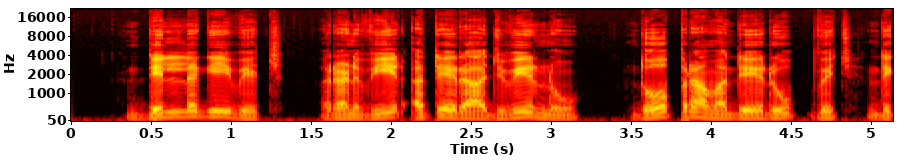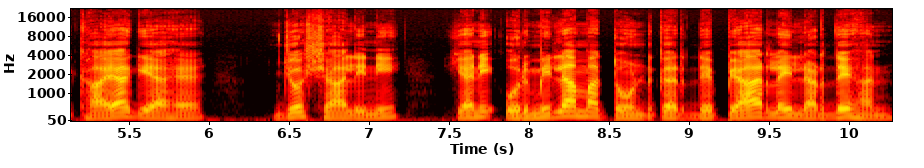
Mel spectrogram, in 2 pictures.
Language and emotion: Punjabi, neutral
